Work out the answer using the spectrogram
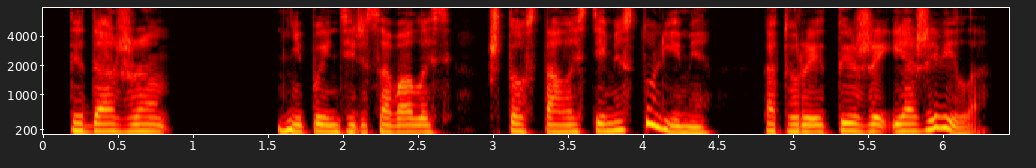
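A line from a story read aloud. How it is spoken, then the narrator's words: Calm voice. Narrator (Russian): спокойным голосом сказал Алишер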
